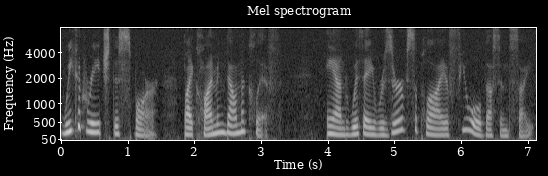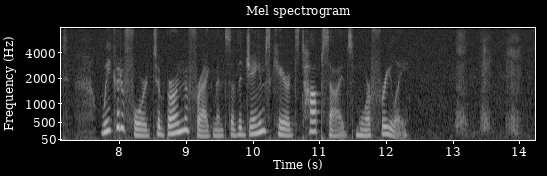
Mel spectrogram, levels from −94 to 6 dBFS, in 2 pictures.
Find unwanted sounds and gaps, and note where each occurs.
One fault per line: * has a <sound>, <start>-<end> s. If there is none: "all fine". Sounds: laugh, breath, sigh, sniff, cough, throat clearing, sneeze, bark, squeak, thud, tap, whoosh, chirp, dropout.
* has a sniff, 13.0-14.1 s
